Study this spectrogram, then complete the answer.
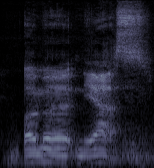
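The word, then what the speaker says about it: Oumar Niasse: Everton coming up with the goods, Yeah, courtesy of your mate Omer Niasse. that is how you pronounce his name too.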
